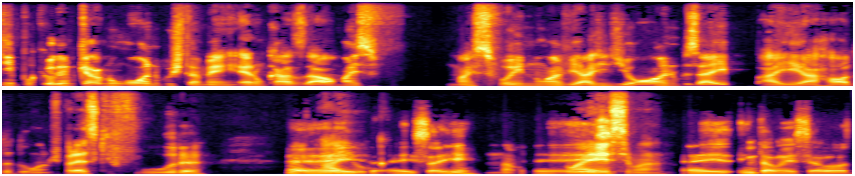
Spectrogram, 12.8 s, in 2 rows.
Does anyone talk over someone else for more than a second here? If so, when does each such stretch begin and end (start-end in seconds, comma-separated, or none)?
none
